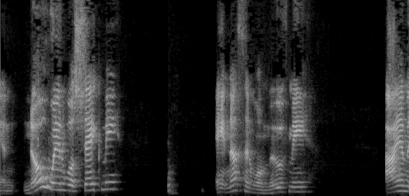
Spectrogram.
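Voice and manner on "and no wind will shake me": high, ringing affirmation; proud declaration. Acted. Affirming identity to the viewer, lifted high and proud. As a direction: proclaim it like an anthem.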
